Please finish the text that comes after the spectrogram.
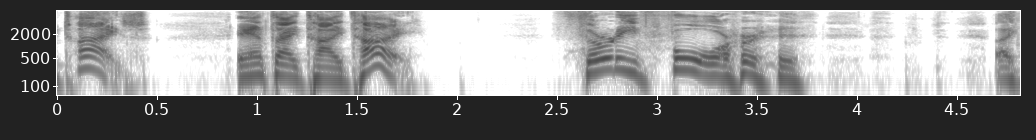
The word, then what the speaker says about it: Thai: So, it's anti- tie Thai. If you notice, I said two ties.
